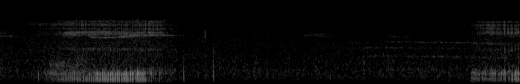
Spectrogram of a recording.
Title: Baby Squirrel Playing on Snoring Man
